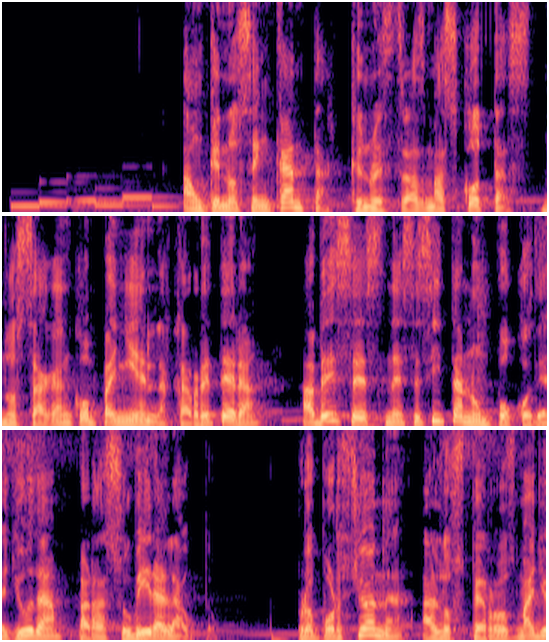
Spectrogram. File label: Pet Ramp Spanish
